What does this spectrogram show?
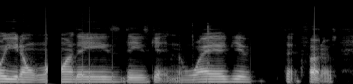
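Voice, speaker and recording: At a moderate pace and medium pitch, a man speaks with fairly even intonation, the sound dry and close with no echo. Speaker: YouTuber. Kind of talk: tutorial. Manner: halting.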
